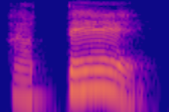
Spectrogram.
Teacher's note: Porque ela é uma oxítona. Até, o té é a sílaba forte. A última sílaba é a sílaba tônica. É uma palavra oxítona que terminou em E.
